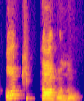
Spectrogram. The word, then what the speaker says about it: octógono: Se chama octógono. O C é mudo.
